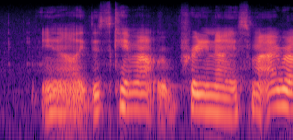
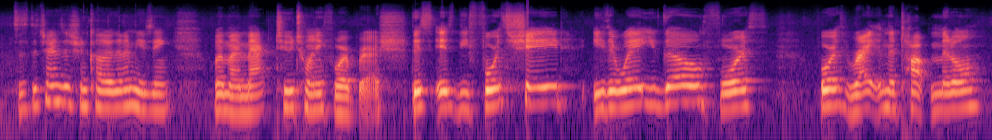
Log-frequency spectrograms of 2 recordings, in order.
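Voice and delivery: normal talking voice

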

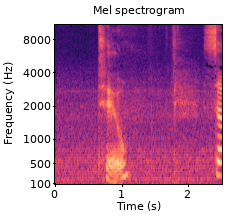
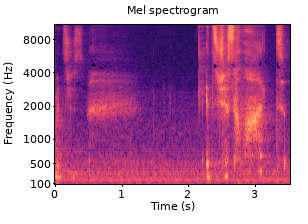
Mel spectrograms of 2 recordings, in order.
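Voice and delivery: overwhelmed whisper; 10 dB quieter than usual. Real, not acted. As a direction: let the emotion catch the words. Mum overwhelmed before the birth.

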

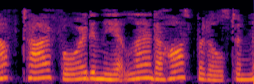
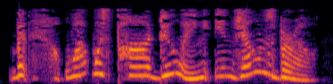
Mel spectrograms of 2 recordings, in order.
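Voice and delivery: alarmed question; 9 semitones higher, 3 dB louder than usual. A narrator's reading. Alarmed question about her father.

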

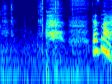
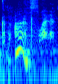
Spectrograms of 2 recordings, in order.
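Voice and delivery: whisper; 4 semitones higher, 17 dB quieter than usual. Real, not acted. Sweating from the spice.

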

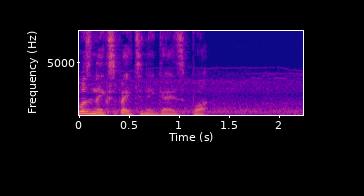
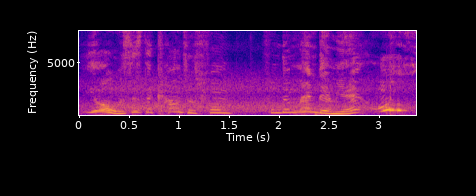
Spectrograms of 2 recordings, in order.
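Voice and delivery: excited; 12 semitones higher, 5 dB louder than usual. Real, not acted. Excited reaction to conceded counter.

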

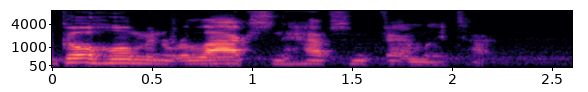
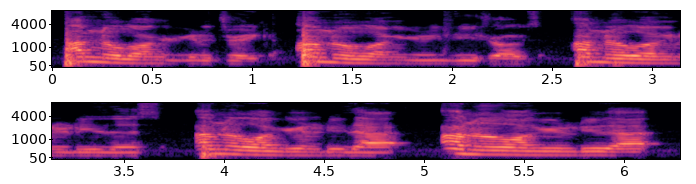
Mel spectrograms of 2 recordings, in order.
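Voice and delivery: fast, louder run of repeated resolutions; rattled-off vows; 4 dB louder, faster than usual. Retold or imitated. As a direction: fire off each vow quickly with the same emphatic tune. Listing resolutions people rattle off.

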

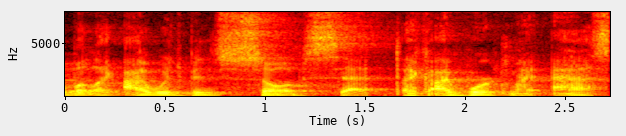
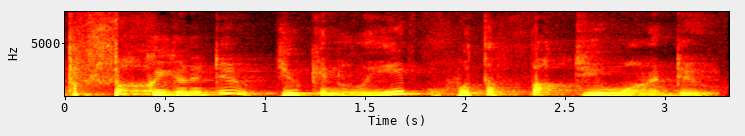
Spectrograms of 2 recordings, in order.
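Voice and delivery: higher-pitched retold confrontation; angry challenge; 6 semitones higher than usual. Man telling rival to leave or act, angry challenge. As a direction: challenge him, pitch jumping up. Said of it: "so fucking violently mad".

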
